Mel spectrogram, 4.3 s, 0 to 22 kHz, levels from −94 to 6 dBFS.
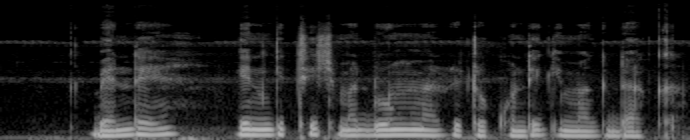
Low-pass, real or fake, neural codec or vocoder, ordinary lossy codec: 19.8 kHz; real; none; none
